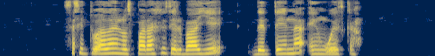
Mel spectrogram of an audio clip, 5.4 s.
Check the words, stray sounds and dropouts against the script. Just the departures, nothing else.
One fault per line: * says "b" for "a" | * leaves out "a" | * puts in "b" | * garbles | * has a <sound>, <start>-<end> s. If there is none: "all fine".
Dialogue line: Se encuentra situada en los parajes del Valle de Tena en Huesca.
* leaves out "encuentra"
